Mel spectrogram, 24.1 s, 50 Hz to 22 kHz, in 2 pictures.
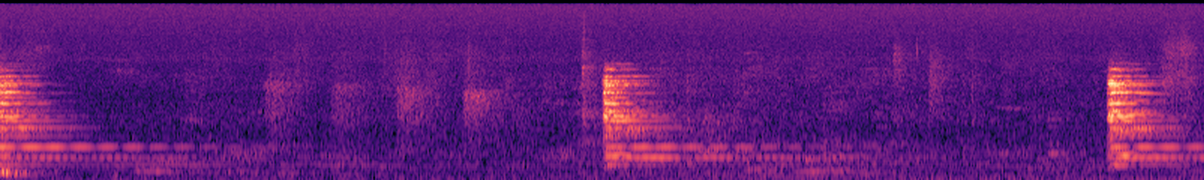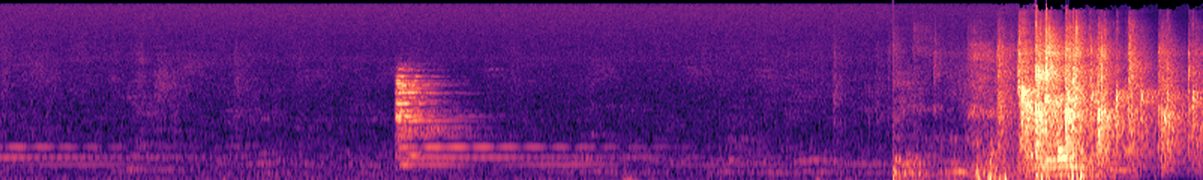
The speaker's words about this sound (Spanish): pues daban solo 4 campanadas separadas para no molestar mucho.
